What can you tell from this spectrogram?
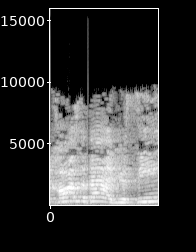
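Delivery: put-on high, loud old-timey newsreel voice; 1930s voice. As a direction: put on a hammy 1930s accent. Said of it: "I had to do the voice!".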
